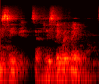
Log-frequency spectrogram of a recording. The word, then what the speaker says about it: Sikhism: of the Sikh religion Sikhism I've been told that you pronounce that sick so whether it's secret sick um somehow it flows that or if I say Seek so please stay with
